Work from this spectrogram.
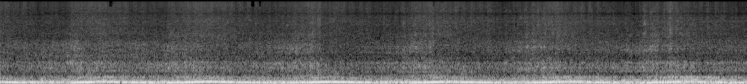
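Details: Restored 1966 Dodge Coronet, 440 block with Hemi heads built to 572, revved up and down about every 1.5 seconds. Deep, lumpy V8 firing cleanly on every blip; a healthy big block.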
